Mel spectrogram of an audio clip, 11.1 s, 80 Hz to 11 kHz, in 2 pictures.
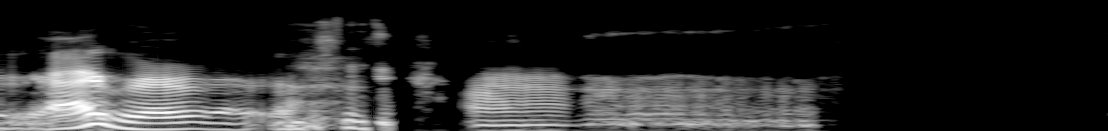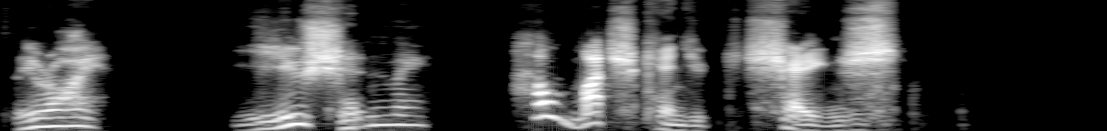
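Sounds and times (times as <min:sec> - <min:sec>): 
speech: 0:00.0 - 0:03.7, 0:05.6 - 0:06.1, 0:06.7 - 0:10.1
person's voice imitating drowsy grumbling growls of someone waking up: 0:00.0 - 0:04.3.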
